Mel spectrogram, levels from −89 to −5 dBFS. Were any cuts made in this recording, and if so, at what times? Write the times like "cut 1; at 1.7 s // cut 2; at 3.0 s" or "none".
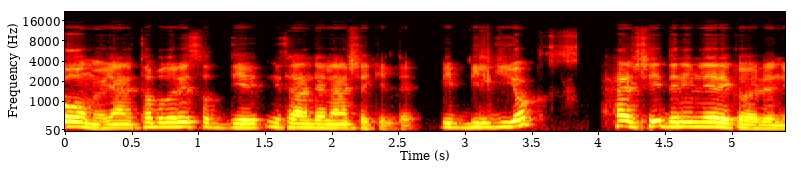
cut 1; at 3.9 s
